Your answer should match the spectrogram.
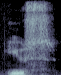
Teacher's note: use the true s sound with no vibration use it's no use there's no reason to continue trying to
